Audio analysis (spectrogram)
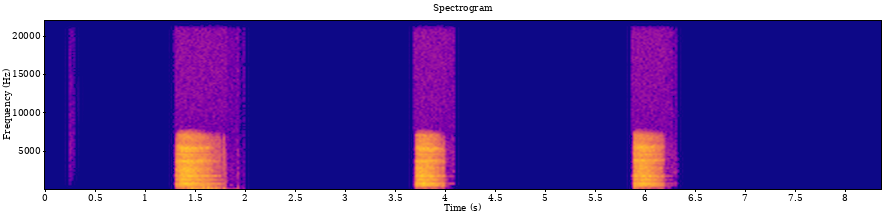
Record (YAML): exhalation_length: 8.4 s
exhalation_amplitude: 4414
exhalation_signal_mean_std_ratio: 0.25
survey_phase: beta (2021-08-13 to 2022-03-07)
age: 18-44
gender: Male
wearing_mask: 'No'
symptom_none: true
smoker_status: Ex-smoker
respiratory_condition_asthma: false
respiratory_condition_other: false
recruitment_source: REACT
submission_delay: 6 days
covid_test_result: Negative
covid_test_method: RT-qPCR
